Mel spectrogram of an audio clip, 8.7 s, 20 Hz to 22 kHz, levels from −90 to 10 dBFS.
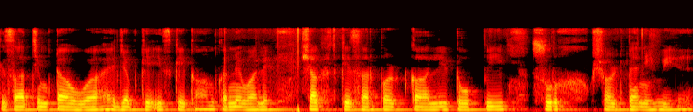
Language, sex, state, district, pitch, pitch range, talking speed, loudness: Hindi, male, Delhi, New Delhi, 115 Hz, 110-120 Hz, 150 wpm, -22 LUFS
